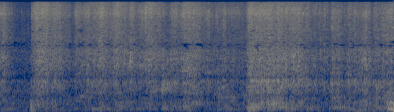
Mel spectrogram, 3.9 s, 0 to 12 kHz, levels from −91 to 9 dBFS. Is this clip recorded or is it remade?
recorded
